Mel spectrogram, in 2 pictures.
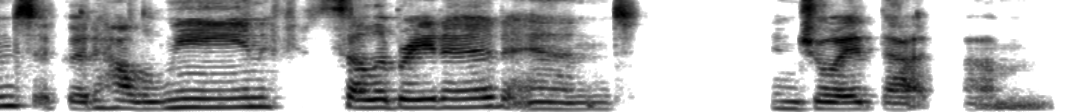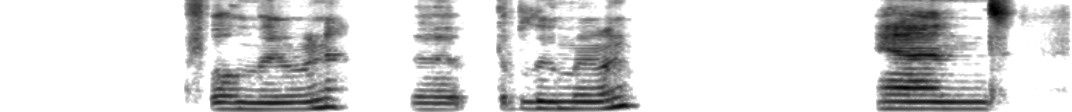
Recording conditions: video call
